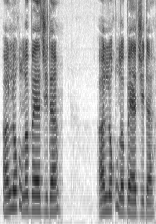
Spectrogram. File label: "vloklopicetv", Muscogee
